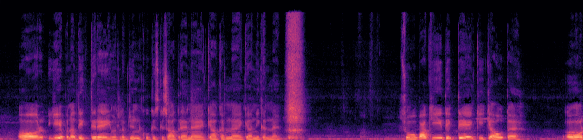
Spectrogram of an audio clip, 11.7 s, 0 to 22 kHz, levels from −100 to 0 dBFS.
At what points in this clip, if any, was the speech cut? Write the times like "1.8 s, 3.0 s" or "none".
none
